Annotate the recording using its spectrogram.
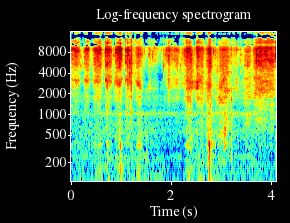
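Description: A chef's knife slicing lean pork on a wooden cutting board: a series of short back-and-forth sawing strokes, the blade scraping on the board, with a louder knock of the blade on the board about three-quarters of the way through.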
